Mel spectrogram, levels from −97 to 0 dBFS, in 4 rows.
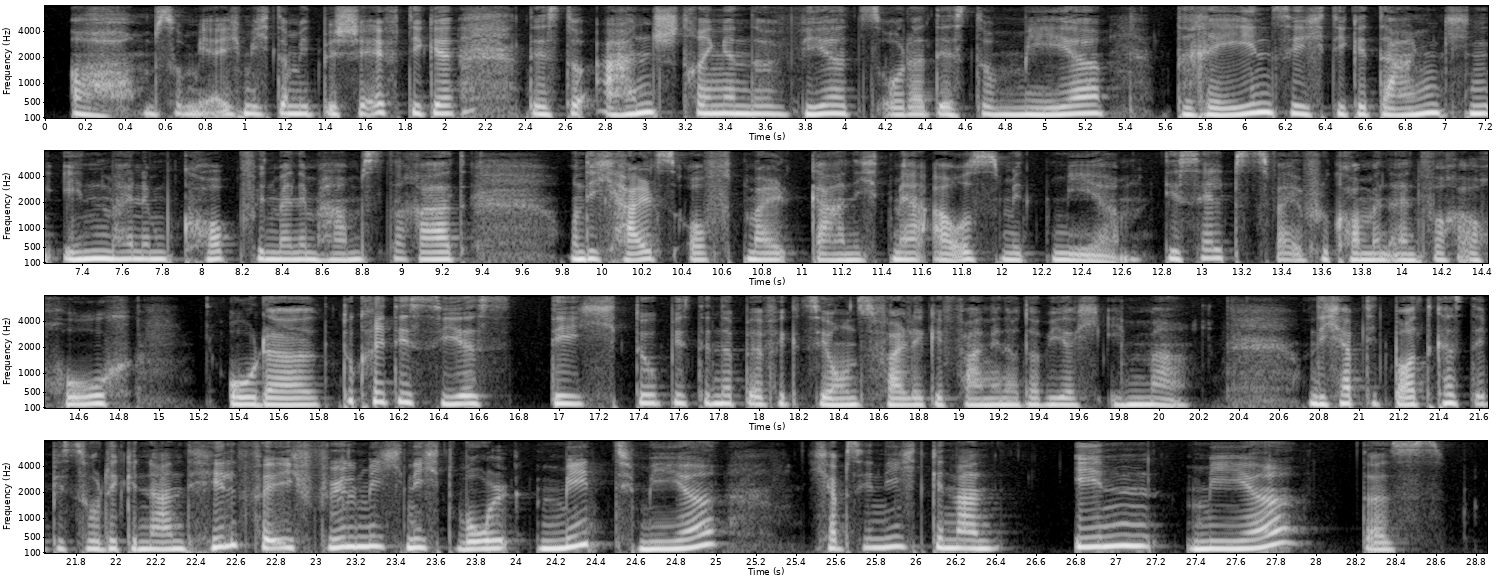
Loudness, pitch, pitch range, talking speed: -19 LUFS, 195 Hz, 180-215 Hz, 160 wpm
